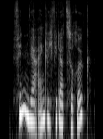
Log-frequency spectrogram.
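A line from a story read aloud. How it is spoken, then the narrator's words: Asked fearfully. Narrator (German): fragte er Marie ängstlich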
